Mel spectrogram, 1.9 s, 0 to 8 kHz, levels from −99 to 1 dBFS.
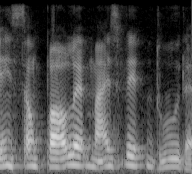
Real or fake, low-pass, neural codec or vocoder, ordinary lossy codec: fake; 7.2 kHz; vocoder, 22.05 kHz, 80 mel bands, WaveNeXt; none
